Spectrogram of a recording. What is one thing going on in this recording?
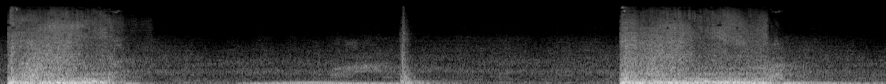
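Flames burst with a loud roar.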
